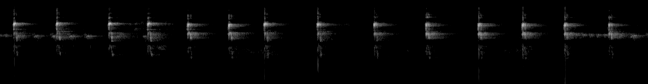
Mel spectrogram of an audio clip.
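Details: Woodpecker chick begging while its father feeds it; series of thin, high squeaky chips, about two per second, evenly spaced and insistent.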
